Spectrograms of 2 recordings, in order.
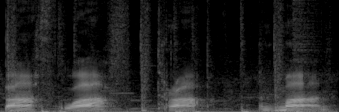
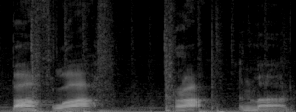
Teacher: the vowels in bath and laugh are the same as the vowels in trap and man. So quite often they're different for other accents, but in this accent they're the same.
